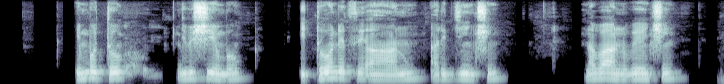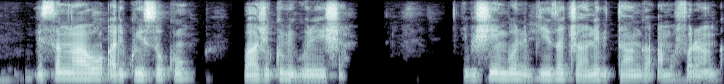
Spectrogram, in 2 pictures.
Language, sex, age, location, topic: Kinyarwanda, male, 25-35, Musanze, agriculture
